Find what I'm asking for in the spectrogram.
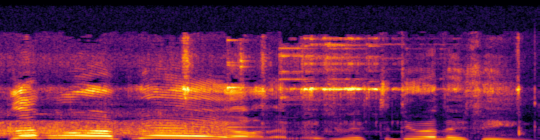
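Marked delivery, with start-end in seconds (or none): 0.1-1.2 high, loud celebratory shout; excited cheer. Real, not acted. Gamer levelling up in the game, cheering. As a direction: whoop it out like a small victory.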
